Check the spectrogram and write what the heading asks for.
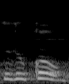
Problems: background sounds at intervals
